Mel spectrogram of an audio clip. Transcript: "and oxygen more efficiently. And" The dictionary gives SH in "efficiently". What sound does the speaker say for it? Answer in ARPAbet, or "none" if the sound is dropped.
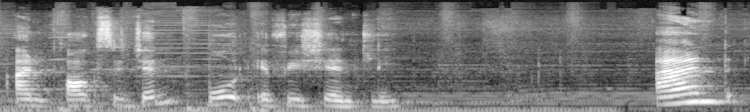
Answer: SH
